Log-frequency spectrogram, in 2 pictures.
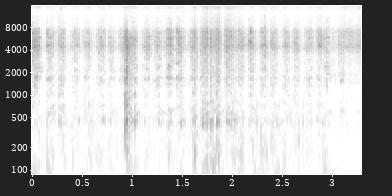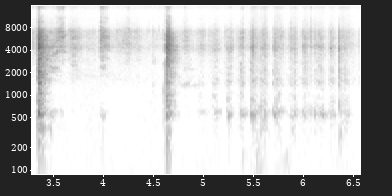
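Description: A teflon rod rubbed and pressed against the inside of a thin sheet-metal phonograph horn, working out its dents: faint, quick scraping strokes with three sharper clicks spread through.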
